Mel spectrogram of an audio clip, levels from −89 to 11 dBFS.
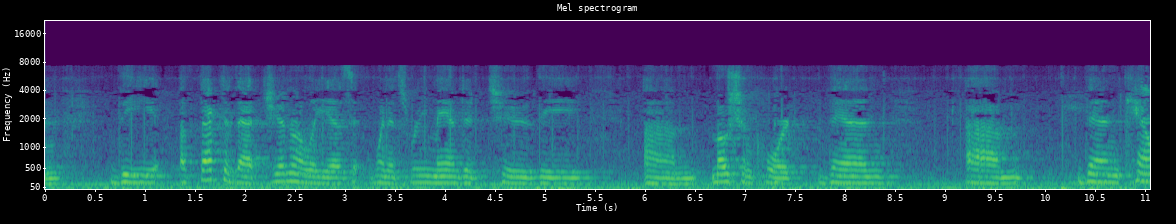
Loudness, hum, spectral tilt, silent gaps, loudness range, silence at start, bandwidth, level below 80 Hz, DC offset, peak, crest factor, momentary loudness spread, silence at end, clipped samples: -18 LUFS; none; -7 dB/octave; none; 2 LU; 0 s; 7.6 kHz; -28 dBFS; under 0.1%; -2 dBFS; 16 dB; 11 LU; 0 s; under 0.1%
